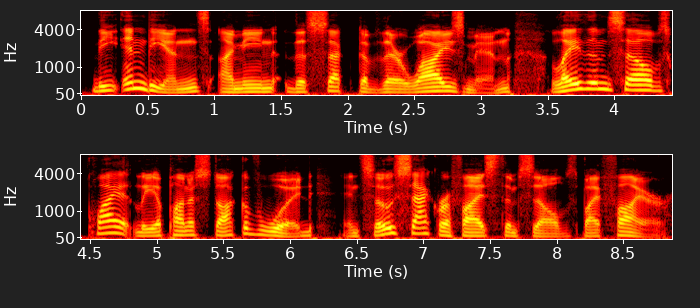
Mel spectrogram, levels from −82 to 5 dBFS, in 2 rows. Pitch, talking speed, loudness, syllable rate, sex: 135 Hz, 160 wpm, -18 LUFS, 3.6 syllables/s, male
